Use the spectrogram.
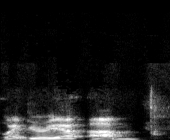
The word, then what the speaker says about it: Liberia: You can fly into San Jose, which is the capital city, or you can fly into, I always say it Liberia because it's just pronounced in Spanish, but Liberia, which is on more of the Pacific coast, and it's a much smaller airport.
